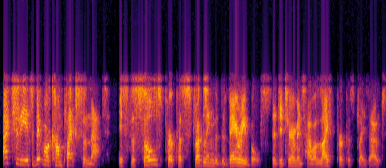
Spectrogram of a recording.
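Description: An otherworldly male spirit played by a man speaks as a guest in a radio drama. He is calm and explanatory, curious about human speech, with a lively, varied pitch. The recording is a little dull and lo-fi. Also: normal speed, breathy edge. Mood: patient teaching.

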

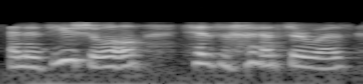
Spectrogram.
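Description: A woman's voice: medium pitch, measured pace. A woman hosting an unscripted group chat, speaking in a rambling way and often restarting her own sentences. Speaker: talk show host. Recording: tinny narrow phone line.

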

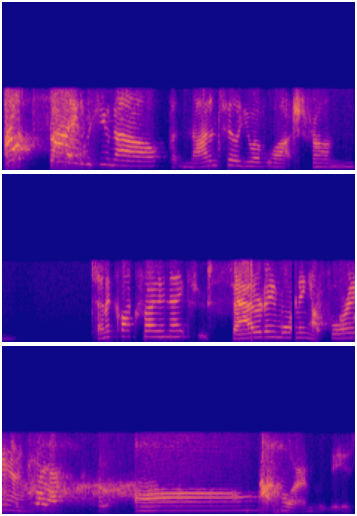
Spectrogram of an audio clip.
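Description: A woman's voice: medium pitch, animated, slow pace, background noise. A middle-aged woman hosting a late-night horror movie radio show, rambling theatrically and repeating her phrases. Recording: thin, phone-like lo-fi sound.

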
